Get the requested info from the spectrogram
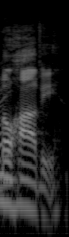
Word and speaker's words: Mojave: New on DVD this week, Breakpoint, Mojave. Am I saying that right? – Mojave. – Mojave.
